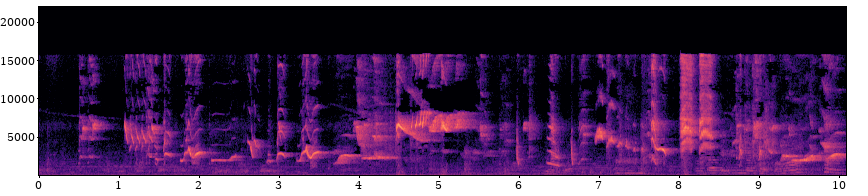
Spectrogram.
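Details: Orange-headed thrush in lively, continuous song: dense tumbling phrases of whistles, chirps and buzzy notes, delivered almost without pause and varying constantly in pitch.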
